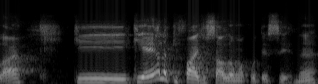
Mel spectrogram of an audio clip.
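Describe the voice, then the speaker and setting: Lively intonation in a high male voice with a dark, mellow tone. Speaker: guest speaker on social entrepreneurship. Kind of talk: lecture. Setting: video call.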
